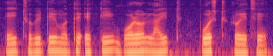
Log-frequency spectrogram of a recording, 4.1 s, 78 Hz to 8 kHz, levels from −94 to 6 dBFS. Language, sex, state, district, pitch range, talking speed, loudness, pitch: Bengali, male, West Bengal, Cooch Behar, 110-120 Hz, 115 wpm, -17 LUFS, 115 Hz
